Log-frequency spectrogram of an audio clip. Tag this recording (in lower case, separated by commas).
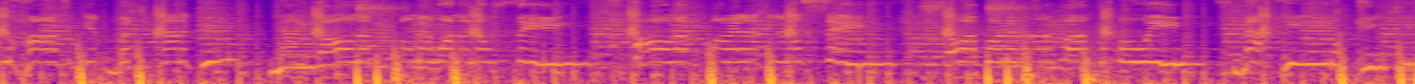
music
